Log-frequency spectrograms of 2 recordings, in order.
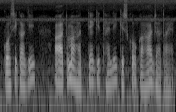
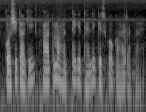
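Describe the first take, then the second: No difference in how they are said.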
